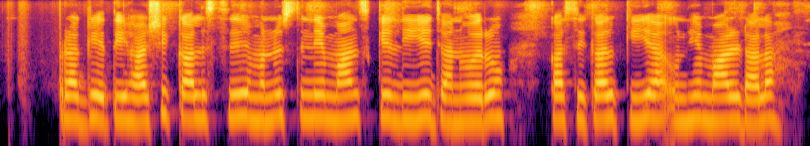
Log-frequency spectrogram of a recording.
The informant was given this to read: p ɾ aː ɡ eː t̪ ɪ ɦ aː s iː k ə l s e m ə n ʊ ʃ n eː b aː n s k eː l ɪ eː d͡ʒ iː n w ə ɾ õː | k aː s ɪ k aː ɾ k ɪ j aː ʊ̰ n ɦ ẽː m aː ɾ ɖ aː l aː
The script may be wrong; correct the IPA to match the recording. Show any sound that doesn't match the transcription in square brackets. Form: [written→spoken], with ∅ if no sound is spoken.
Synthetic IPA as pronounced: p ɾ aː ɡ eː t̪ ɪ ɦ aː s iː k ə l s e m ə n ʊ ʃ n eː [b→m] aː n s k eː l ɪ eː d͡ʒ [iː→aː] n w ə ɾ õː | k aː s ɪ k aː ɾ k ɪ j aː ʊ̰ n ɦ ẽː m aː ɾ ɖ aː l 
